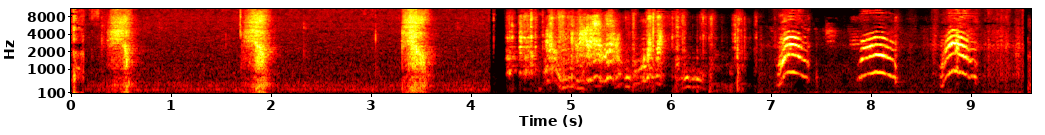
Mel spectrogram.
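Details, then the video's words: Domestic cat screaming: three harsh, broadband bursts spaced over four seconds, a dense noisy stretch, then three loud arched, harmonic wails roughly a second apart. "Screaming Cat"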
